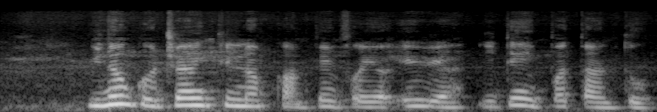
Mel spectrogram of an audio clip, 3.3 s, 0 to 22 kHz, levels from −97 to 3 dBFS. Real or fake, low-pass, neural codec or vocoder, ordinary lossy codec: fake; 14.4 kHz; vocoder, 44.1 kHz, 128 mel bands, Pupu-Vocoder; Opus, 64 kbps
